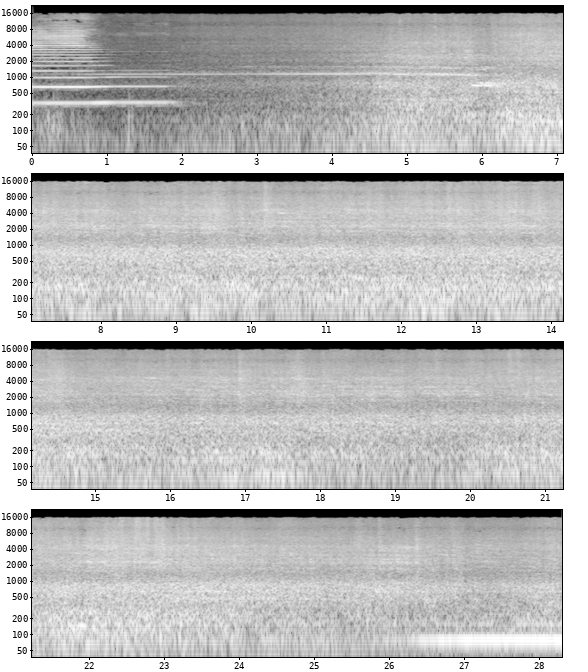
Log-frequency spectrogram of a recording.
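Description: Indian Railways express train passing through at speed. The locomotive's multi-note horn sounds for about two seconds, then a single horn note holds and drops slightly in pitch about five seconds in. After that comes the loud, steady rush of the LHB coaches' wheels running on the rails.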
